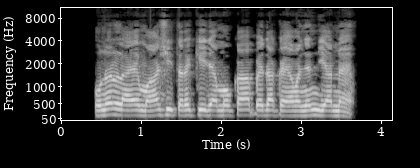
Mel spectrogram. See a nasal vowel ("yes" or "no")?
no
